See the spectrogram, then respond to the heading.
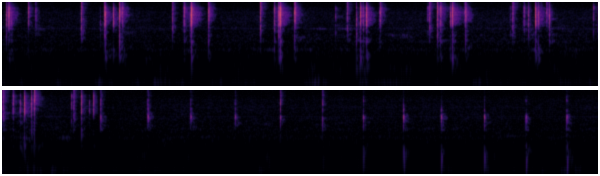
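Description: Long nails tap a clear plastic canister with a white lid, lying on its side on a table and full of dry soy chunks, with a few loose chunks beside it. The nails strike both the jar body and the lid, making quick, bright, dry clicks with almost no ring. Dense bursts fill the first half, then the taps slow to a steady, evenly spaced rhythm.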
